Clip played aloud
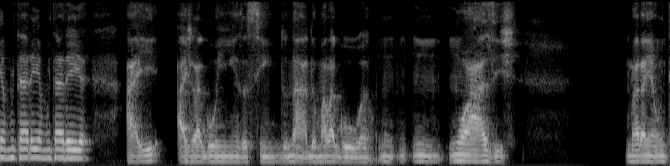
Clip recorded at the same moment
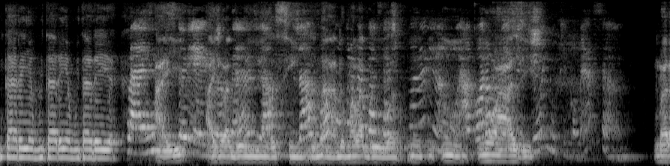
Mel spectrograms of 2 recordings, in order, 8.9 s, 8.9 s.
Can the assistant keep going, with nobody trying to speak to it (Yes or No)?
No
